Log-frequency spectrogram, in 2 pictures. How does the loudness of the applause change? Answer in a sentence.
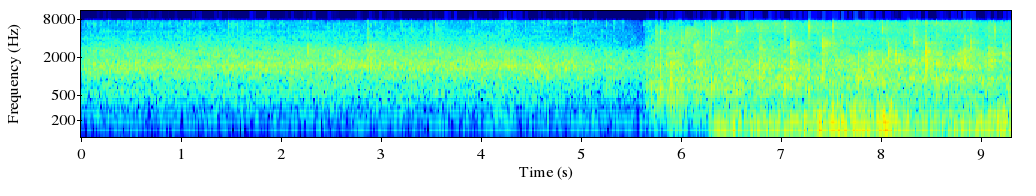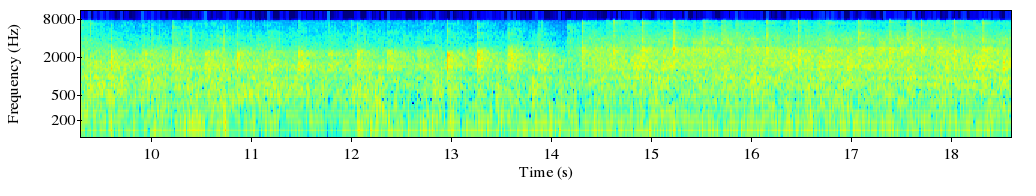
The volume of the applause goes up.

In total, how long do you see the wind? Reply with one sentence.
You can hear the wind for 12 seconds altogether.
